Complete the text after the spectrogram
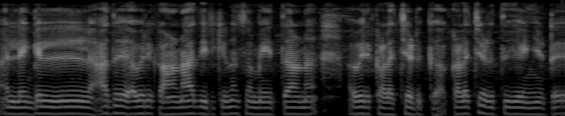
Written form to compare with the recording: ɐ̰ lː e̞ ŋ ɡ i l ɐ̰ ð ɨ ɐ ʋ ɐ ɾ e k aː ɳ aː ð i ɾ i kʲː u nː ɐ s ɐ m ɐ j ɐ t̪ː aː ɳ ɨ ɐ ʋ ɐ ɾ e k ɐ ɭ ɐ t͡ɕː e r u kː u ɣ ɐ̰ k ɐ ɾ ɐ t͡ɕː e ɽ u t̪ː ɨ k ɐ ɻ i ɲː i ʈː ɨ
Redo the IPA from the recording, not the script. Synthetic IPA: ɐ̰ lː e̞ ŋ ɡ i l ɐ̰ ð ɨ ɐ ʋ ɐ ɾ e k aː ɳ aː ð i ɾ i kʲː u nː ɐ s ɐ m ɐ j ɐ t̪ː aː ɳ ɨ ɐ ʋ ɐ ɾ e k ɐ ɭ ɐ t͡ɕː e ɽ u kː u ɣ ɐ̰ k ɐ ɭ ɐ t͡ɕː e ɽ u t̪ː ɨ k ɐ ɻ i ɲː i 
